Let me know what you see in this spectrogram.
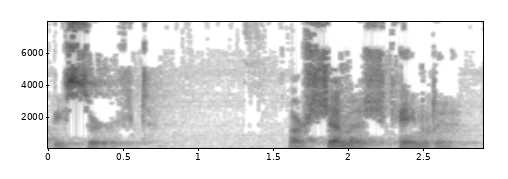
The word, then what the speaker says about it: Shemesh: But this word, Shamash, can also be pronounced Shemesh. And when it's pronounced Shemesh, it means sun, S-U-N, the source of all light on our world.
